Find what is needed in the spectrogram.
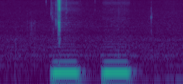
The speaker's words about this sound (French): Excuse-moi, j'ai un autre téléphone. OK, oui, bon, ben c'est ça. Hey, ça n'arrête pas matin les téléphones.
